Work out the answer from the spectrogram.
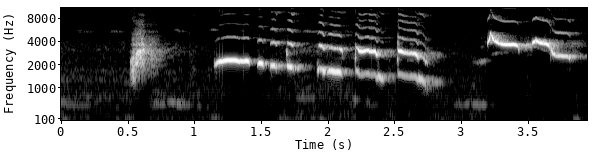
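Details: Oriental magpie-robin singing in the lively 'gacor' style, used to stimulate other magpie-robins to spread their tails: a long clear whistle, then a string of descending slurred whistled notes, and a high rising phrase at the end, after a short rasping note.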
